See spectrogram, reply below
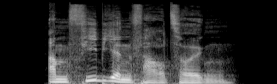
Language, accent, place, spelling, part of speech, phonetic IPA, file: German, Germany, Berlin, Amphibienfahrzeugen, noun, [amˈfiːbi̯ənˌfaːɐ̯t͡sɔɪ̯ɡn̩], De-Amphibienfahrzeugen.ogg
- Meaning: dative plural of Amphibienfahrzeug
